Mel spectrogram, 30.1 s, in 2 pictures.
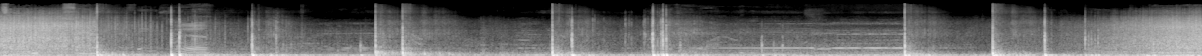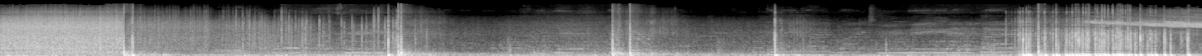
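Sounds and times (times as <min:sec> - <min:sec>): loud steady hiss: 0:00.0 - 0:04.0, 0:09.4 - 0:23.4
fireworks bursting with bangs: 0:00.0 - 0:10.2, 0:11.2 - 0:25.4, 0:27.4 - 0:30.0.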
